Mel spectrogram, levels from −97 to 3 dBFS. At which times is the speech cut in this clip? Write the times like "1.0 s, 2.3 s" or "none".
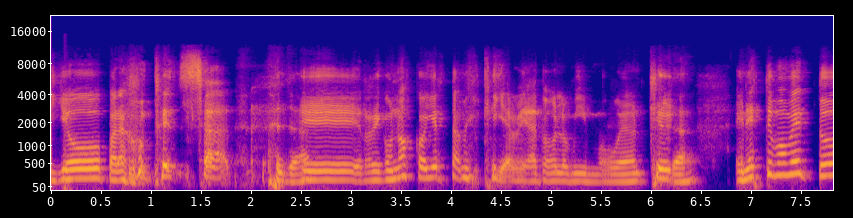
none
